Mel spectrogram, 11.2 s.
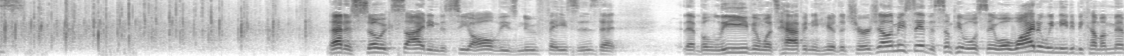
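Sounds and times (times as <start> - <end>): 
audience applause: 0.0 - 3.3
speech: 3.3 - 11.2.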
